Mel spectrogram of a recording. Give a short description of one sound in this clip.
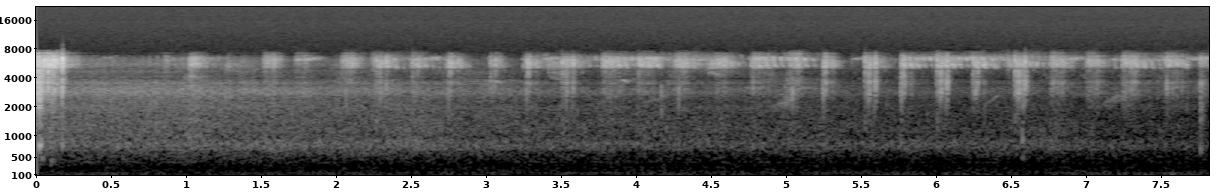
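Footsteps rustle quickly through grass.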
